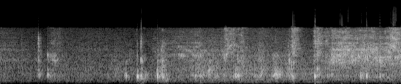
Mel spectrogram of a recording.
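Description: Cloth of martial-arts uniforms rustling, with scattered light knocks of bodies and feet on the mat as the thrown partner gets back up; the rustling thickens near the end.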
